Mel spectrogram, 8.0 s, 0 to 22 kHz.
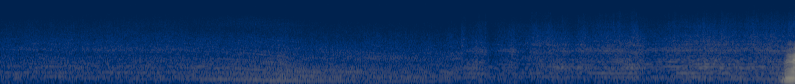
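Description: Race cars in NASCAR Racing 2003, a continuous engine roar with rising and falling pitch as cars rev and pass, moderate and steady, swelling louder at the very end.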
